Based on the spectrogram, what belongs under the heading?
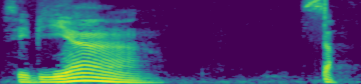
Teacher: Un accent mis sur « bien », un étirement. Bien. Et un suspens avant que « ça » arrive.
